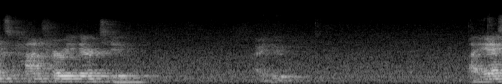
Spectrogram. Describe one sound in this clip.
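An older man speaks calmly through a microphone, with pauses.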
